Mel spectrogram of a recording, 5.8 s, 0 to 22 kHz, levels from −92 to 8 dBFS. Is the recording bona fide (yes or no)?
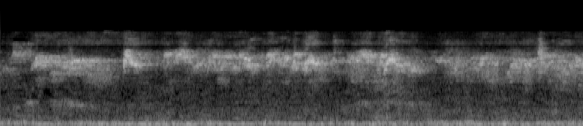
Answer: no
